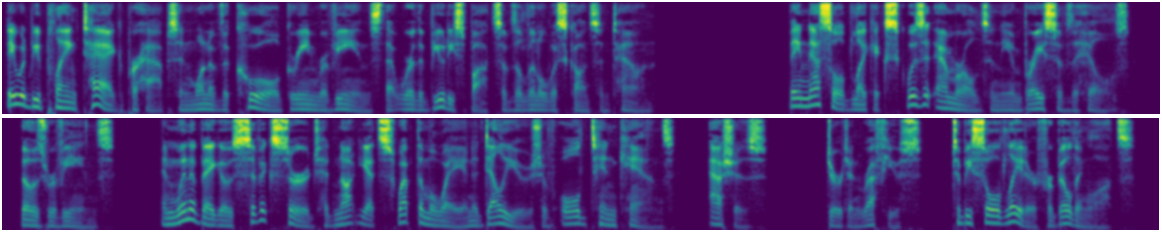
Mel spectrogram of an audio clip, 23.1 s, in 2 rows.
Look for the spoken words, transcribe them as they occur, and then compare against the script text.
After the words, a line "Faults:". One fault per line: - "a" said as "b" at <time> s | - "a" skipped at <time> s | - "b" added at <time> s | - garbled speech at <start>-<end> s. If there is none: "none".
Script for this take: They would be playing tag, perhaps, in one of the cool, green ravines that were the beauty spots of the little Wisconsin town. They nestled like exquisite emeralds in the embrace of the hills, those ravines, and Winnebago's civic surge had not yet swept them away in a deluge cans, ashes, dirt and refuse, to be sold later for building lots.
They would be playing tag, perhaps, in one of the cool, green ravines that were the beauty spots of the little Wisconsin town. They nestled like exquisite emeralds in the embrace of the hills, those ravines, and Winnebago's civic surge had not yet swept them away in a deluge of old tin cans, ashes, dirt and refuse, to be sold later for building lots.
Faults:
- "of old tin" added at 17.0 s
